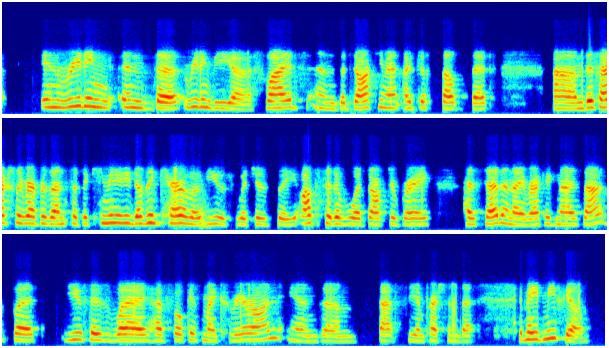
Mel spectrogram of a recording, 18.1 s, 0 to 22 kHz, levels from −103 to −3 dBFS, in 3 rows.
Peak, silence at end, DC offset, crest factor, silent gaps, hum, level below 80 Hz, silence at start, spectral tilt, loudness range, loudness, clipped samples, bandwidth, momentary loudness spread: -8 dBFS; 0.2 s; under 0.1%; 18 dB; none; none; -76 dBFS; 0.4 s; -7 dB/octave; 6 LU; -25 LUFS; under 0.1%; 4.1 kHz; 11 LU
